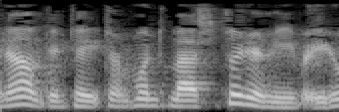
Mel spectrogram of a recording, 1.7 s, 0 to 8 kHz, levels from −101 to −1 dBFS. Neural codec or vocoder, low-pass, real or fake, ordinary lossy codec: autoencoder, 22.05 kHz, a latent of 192 numbers a frame, VITS, trained on one speaker; 7.2 kHz; fake; MP3, 32 kbps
